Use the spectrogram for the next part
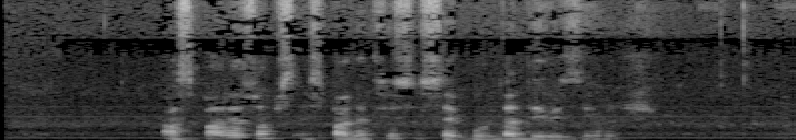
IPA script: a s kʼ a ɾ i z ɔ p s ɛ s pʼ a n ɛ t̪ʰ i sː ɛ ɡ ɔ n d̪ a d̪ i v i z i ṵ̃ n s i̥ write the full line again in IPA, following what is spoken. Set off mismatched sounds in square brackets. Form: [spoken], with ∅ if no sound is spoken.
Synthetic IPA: a s [pʼ] a ɾ [ɛ] z ɔ p s ɛ s pʼ a n ɛ t̪ʰ i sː ɛ ɡ [u] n d̪ a d̪ i v i z i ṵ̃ n [ʃ] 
